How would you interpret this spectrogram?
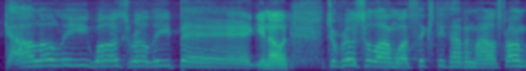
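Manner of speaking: lightly voiced dull lecturer droning on; mock professor. Preacher mocking a dry professor lecture to the congregation, droning. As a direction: imitate a boring professor reading facts.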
